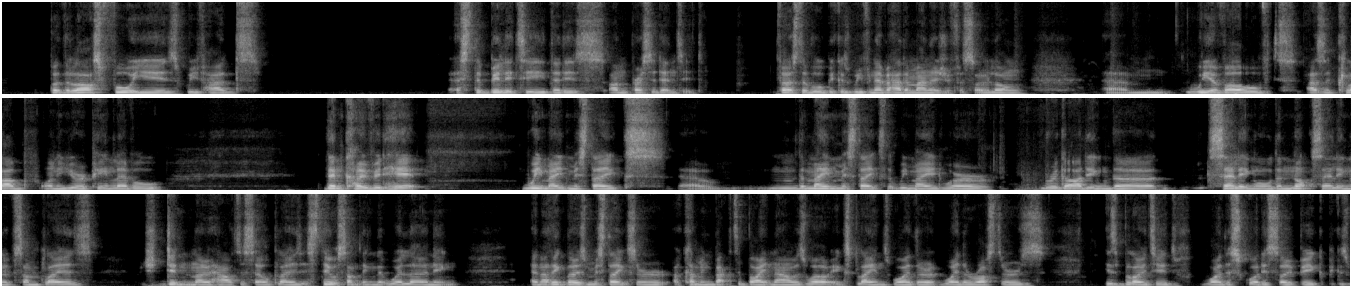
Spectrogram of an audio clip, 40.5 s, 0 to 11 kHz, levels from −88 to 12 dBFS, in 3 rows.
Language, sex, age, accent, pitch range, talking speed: English, male, 20-39, British, 100-115 Hz, 150 wpm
